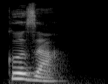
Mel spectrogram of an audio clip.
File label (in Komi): "кӧза" Komi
